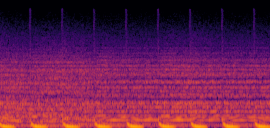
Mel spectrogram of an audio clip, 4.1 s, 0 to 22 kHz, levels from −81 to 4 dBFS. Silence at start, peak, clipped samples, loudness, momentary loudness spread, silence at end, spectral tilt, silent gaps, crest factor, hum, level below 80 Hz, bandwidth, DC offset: 0 s; -8 dBFS; under 0.1%; -22 LUFS; 2 LU; 0 s; -7 dB/octave; none; 12 dB; none; -22 dBFS; 11.5 kHz; under 0.1%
